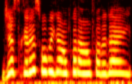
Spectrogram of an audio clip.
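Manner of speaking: high, silly mocking voice.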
